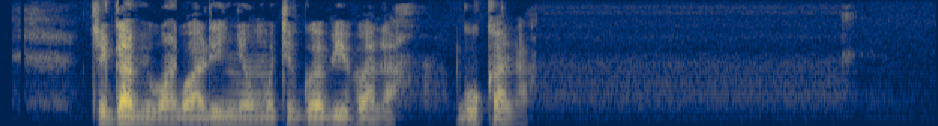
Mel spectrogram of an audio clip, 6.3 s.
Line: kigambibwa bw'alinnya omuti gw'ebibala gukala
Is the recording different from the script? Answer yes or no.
no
